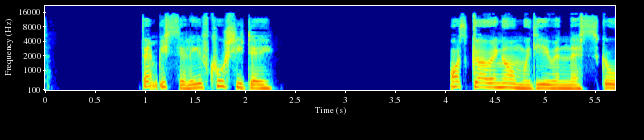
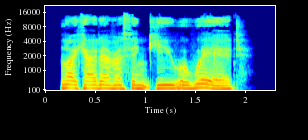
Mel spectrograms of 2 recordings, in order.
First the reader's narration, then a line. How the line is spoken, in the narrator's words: he says dryly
